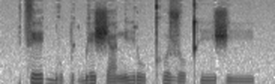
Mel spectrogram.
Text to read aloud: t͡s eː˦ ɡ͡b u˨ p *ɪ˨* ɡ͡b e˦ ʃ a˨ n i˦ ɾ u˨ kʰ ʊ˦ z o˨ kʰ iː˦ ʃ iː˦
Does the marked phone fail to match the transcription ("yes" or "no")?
no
